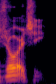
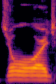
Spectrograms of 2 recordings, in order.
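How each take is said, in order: First: It is said with a Brazilian pronunciation. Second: It is said with an American pronunciation. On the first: "Brazil it sounds like Georgie" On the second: "Americans would just say George"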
